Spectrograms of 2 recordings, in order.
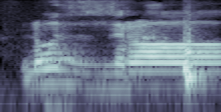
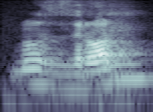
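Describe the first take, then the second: First: The word ends with a long vowel. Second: The word ends with an n sound. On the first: "suara nunnya itu sudah hilang ketika dipokofkan" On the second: "suara nunnya"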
